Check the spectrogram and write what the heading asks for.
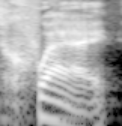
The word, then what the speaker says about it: where: That explains why when someone says where, they're saying the H sound before the W, because these words genuinely did begin with an H that was followed by the W.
